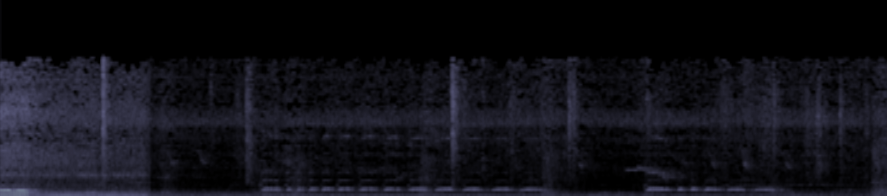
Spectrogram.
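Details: Zebra dove of the Bangkok type, recorded in Kediri, East Java, in calm morning rhythm used to prompt other doves to sing; after a loud rumbling start, quick strings of soft, even cooing notes run for several seconds, pause, then resume.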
